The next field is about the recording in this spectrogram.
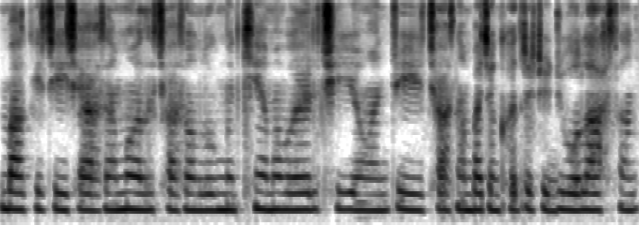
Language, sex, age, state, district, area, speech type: Kashmiri, female, 18-30, Jammu and Kashmir, Anantnag, rural, spontaneous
